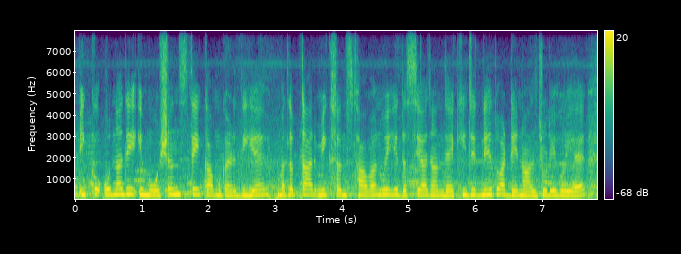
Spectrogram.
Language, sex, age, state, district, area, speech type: Punjabi, female, 18-30, Punjab, Bathinda, urban, spontaneous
